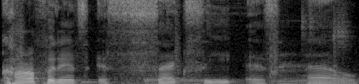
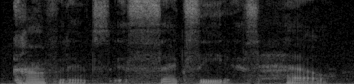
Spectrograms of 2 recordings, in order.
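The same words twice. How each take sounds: First: It is said in an ordinary speaking voice. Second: It is said in a smooth late-night radio voice.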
